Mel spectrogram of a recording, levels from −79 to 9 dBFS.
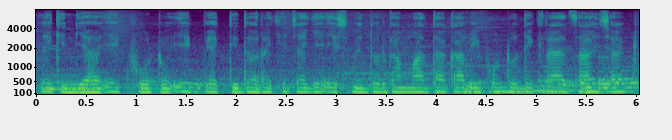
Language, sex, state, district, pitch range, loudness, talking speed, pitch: Hindi, male, Bihar, West Champaran, 135-145 Hz, -15 LUFS, 200 wpm, 140 Hz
